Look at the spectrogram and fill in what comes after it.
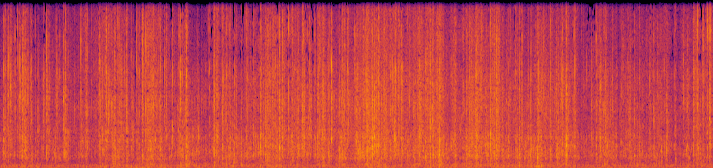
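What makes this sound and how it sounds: A plastic-wrapped baby wipes multipack, a bundle of three full soft plastic wipe packs, is tapped and scratched with long green nails while hands squeeze the crinkly plastic. The result is a steady, dense stream of bright crinkling and crackling with quick tapping clicks and very little low end.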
